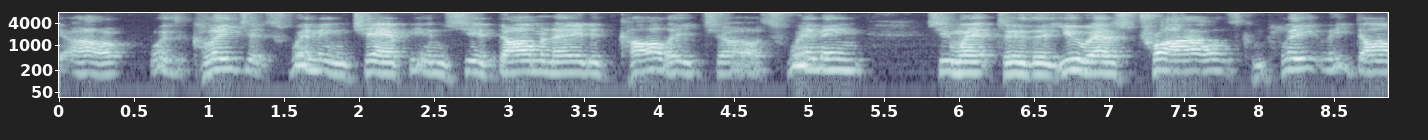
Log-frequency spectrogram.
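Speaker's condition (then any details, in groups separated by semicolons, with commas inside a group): No condition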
